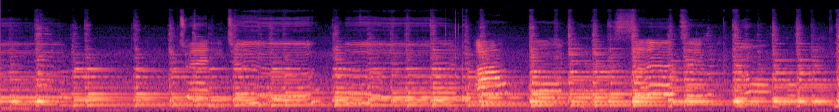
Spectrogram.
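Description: Ukulele strummed steadily through the C, G, A minor, F four-chord progression, with a girl's voice singing a pop melody over it.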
